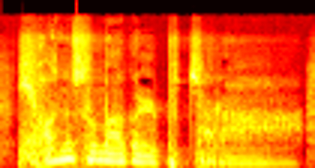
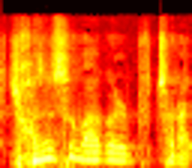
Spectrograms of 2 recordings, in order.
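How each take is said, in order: First: Slow divine command. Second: Said in the usual way. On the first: Retold or imitated. God's voice in prayer.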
